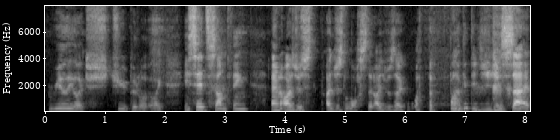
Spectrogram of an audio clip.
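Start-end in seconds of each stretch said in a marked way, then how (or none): 6.1-8.1 baffled, drawn-out question, slightly loud; retold bafflement. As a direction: act out losing it in confusion. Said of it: "I was so confused".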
